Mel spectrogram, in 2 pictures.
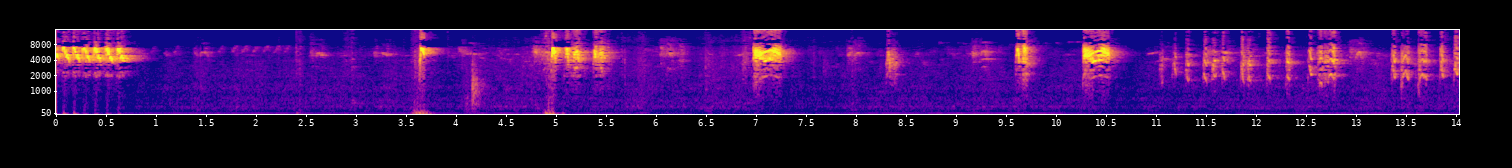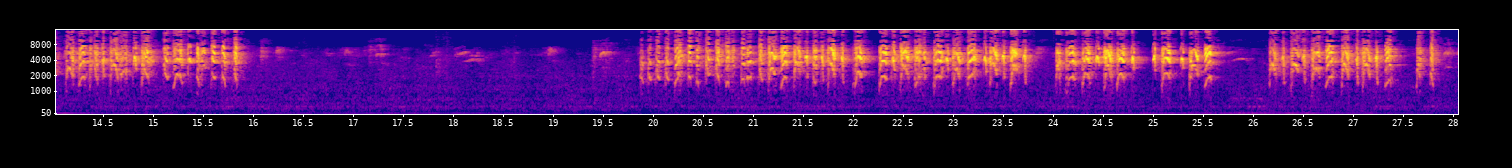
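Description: Olive-backed sunbird singing: short high-pitched phrases at first, then fast, high twittering song that breaks off for a few seconds and resumes near-continuously in the last third. Two low thumps come about four and five seconds in.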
